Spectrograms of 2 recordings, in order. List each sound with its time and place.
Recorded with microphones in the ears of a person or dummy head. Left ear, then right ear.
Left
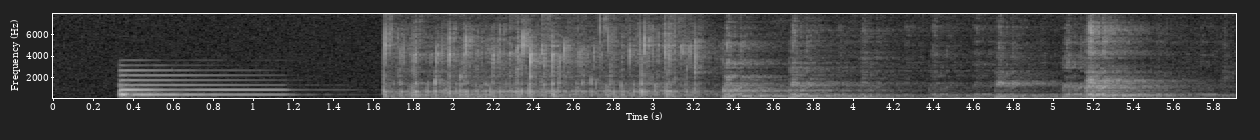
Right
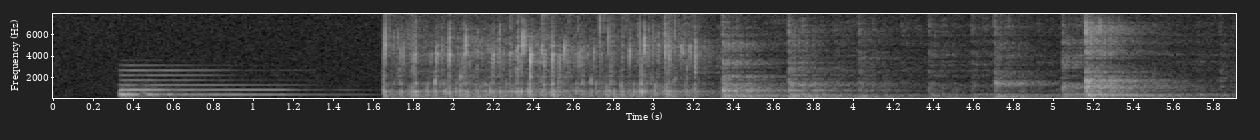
0.3 s a piano: 50° left (ahead or behind), 1.8 m
1.6 s boiling: 5° right (ahead or behind), 0.7 m
3.3 s dishes clattering: 65° right (ahead or behind), 8 m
